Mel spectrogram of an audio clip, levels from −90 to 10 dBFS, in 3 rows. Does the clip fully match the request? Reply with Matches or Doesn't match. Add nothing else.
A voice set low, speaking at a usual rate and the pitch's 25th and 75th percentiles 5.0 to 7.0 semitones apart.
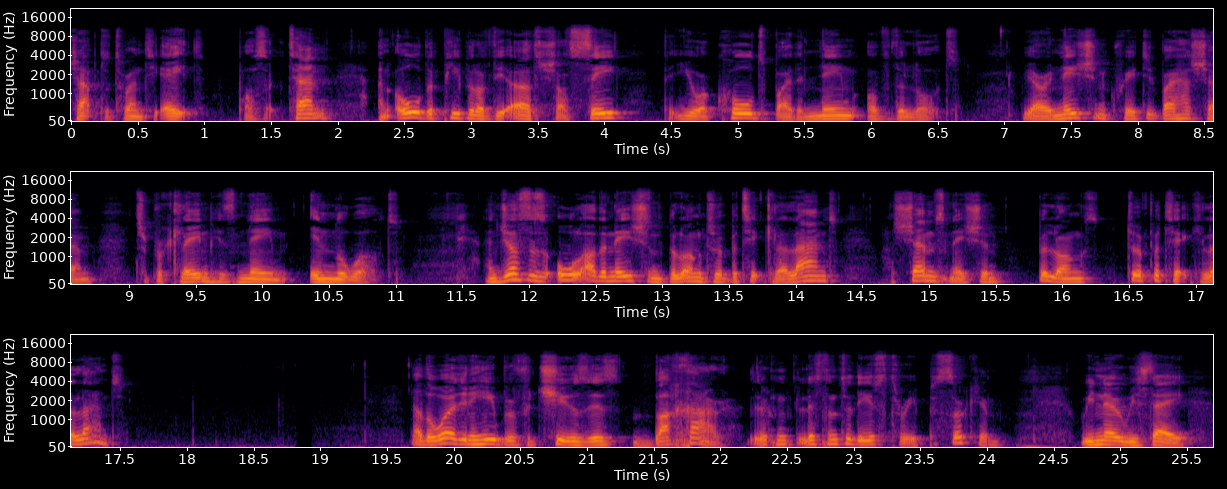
Matches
